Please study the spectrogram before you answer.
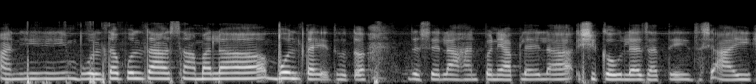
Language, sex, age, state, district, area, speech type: Marathi, female, 30-45, Maharashtra, Wardha, rural, spontaneous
